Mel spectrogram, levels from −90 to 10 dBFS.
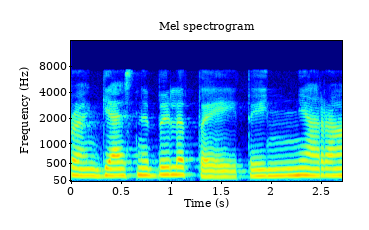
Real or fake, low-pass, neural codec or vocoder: real; 7.2 kHz; none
